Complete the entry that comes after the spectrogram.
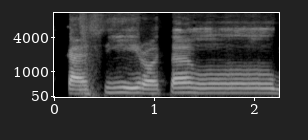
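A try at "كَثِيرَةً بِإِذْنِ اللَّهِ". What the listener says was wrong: bibirnya jangan ngebuka, ditutup bibir atas bawahnya. Kasih rotam. Jadi ikhfa sapawi, iklab itu sama ya. Ikhfa nun mati ketemu fa juga sama. Bunyinya mirip gitu. Bunyi bibir atas bawah dirapetin. Kasih rotam biiznillah. Bilang ember tapi bindeng. Ember. Jangan ember. Jangan dibuka mulutnya ya. Kalau dibuka mulutnya nanti jadi ikhfa hukum nun mati tertanwin.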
